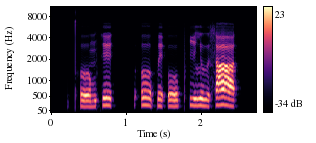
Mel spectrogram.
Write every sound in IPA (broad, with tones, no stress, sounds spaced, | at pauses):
t̪ʰ ɤː˩ m k e˥˨ k̚ | ʔ ɤː˥˨ p e˧ ʔ oː˩˧ pʰ i˧ l ɯː˧˩ s aː˥˨ t̚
